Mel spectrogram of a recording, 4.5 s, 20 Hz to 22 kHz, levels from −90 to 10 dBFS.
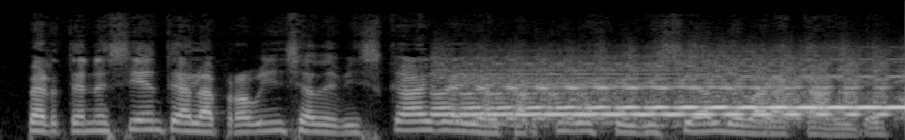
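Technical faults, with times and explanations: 2.15–4.53 s, feedback howl: sound loops from loudspeaker back into a microphone, gaining level each pass, and a tone near 1 kHz swells to about 10 dB above the speech, with the loop repeating roughly every 150 ms. Spectrogram: a brightening horizontal line. Waveform: a swelling envelope.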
